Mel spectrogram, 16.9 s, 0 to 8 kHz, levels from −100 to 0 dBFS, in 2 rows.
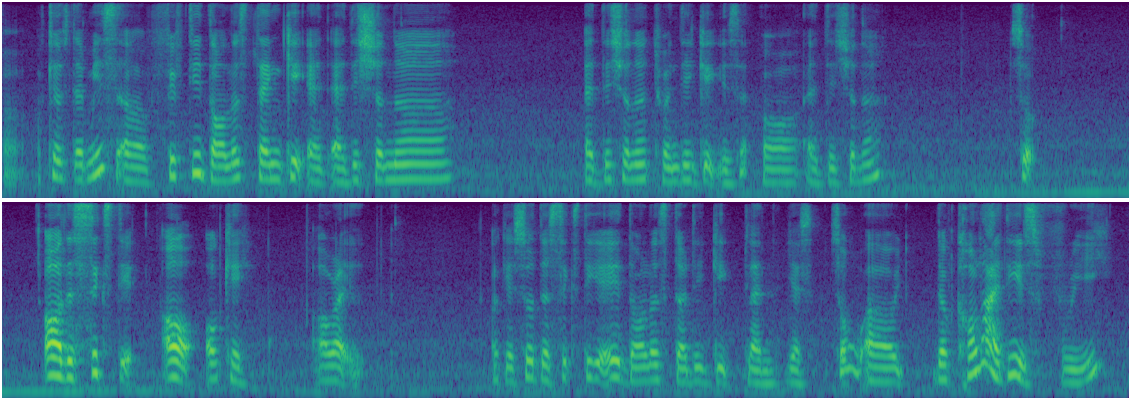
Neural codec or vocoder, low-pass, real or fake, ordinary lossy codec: none; none; real; none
